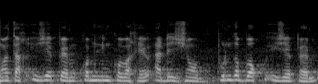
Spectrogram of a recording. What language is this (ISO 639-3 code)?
wol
